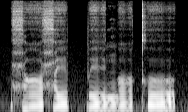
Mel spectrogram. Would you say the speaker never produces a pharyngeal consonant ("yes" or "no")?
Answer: no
